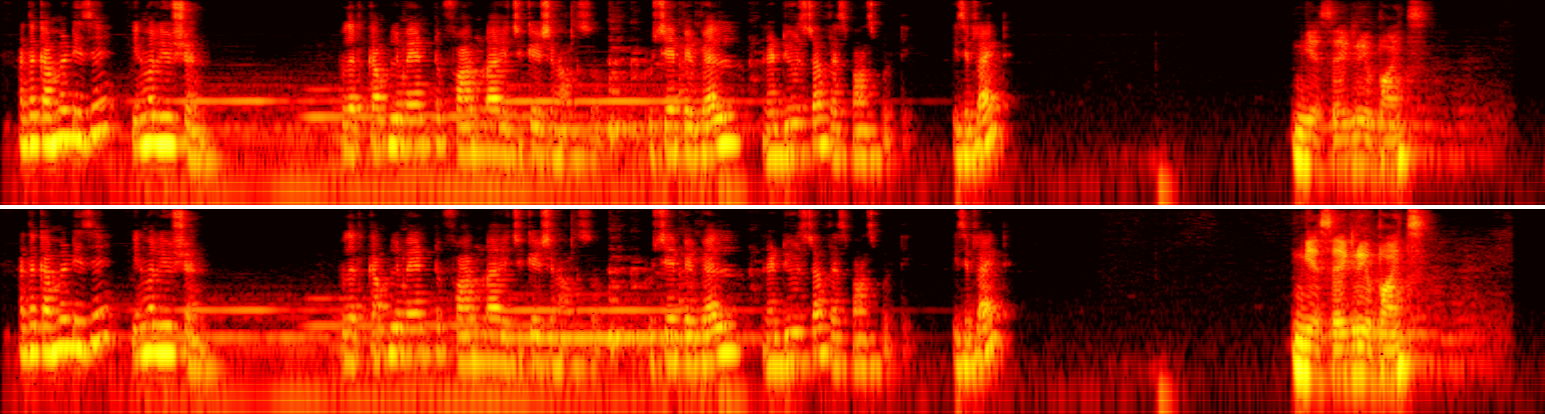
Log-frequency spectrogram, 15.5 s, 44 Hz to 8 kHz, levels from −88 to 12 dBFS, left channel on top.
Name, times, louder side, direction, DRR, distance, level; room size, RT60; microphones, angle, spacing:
voice 1, 0.2-2.2 3.4-8.9 9.5-10.1, left 2 dB, 15° left, 0.3 m, -21 dB
sound 1, 1.1-8.0, right 2 dB, 60° left, 0.7 m, -34 dB
voice 2, 12.9-15.1, right 5 dB, 60° right, 0.4 m, -21 dB
4.7 x 2.4 x 2.3 m
head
